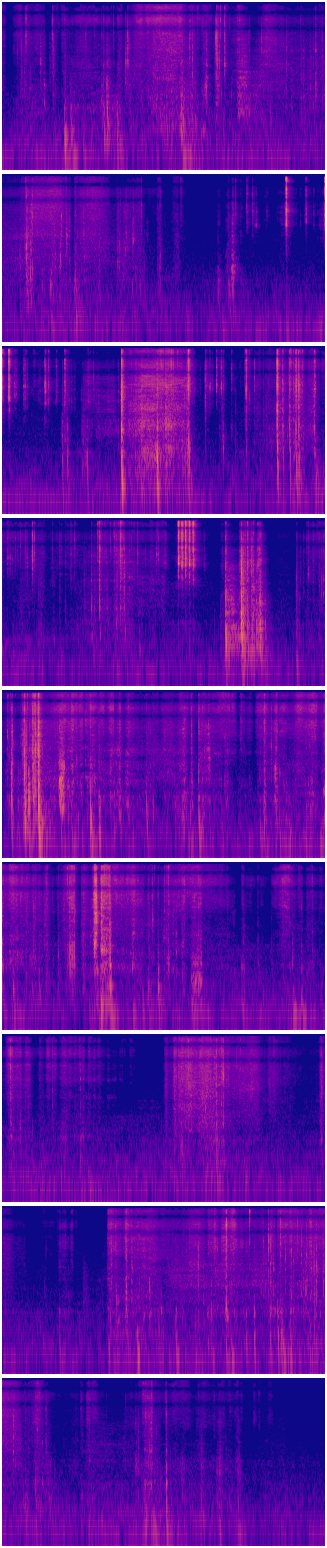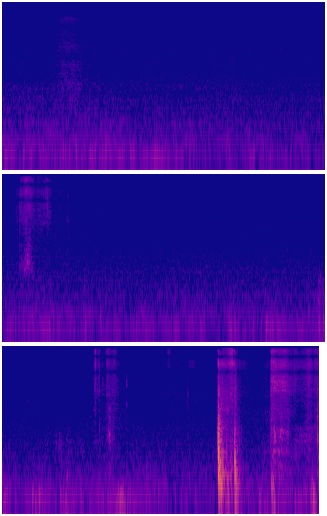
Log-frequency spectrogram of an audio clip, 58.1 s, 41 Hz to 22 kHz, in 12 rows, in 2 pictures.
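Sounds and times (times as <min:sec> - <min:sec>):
knocks of handling boxes: 0:56.5 - 0:57.6.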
